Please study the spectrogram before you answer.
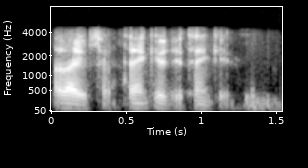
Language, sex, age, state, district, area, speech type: Punjabi, male, 30-45, Punjab, Kapurthala, urban, conversation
